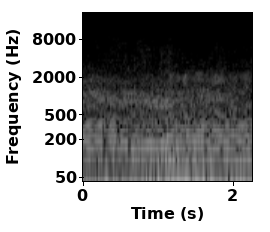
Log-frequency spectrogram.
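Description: A car drifting in the video game Need For Speed Rivals, a dense continuous engine roar with tire noise that stays loud and steady throughout, with no distinct separate events.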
